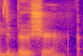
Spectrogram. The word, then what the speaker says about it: DeBusschere: Dave DeBusschere is how you say it.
